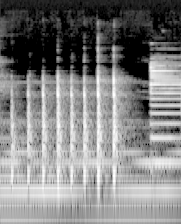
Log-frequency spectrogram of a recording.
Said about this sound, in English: He said, I stand at the door and knock. He said, I'm knocking at the door of your life. I want to come in.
